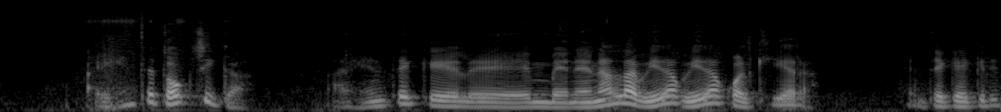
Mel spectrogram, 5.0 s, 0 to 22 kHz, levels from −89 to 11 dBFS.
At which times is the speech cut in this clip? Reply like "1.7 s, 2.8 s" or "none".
3.4 s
